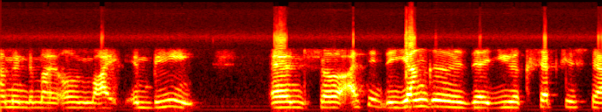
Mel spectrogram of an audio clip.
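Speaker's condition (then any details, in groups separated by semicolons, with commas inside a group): Cerebral palsy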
